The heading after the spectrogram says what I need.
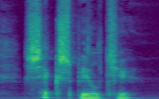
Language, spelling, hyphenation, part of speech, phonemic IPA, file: Dutch, seksspeeltje, seks‧speel‧tje, noun, /ˈsɛksˌspeːl.tjə/, Nl-seksspeeltje.ogg
- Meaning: sex toy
